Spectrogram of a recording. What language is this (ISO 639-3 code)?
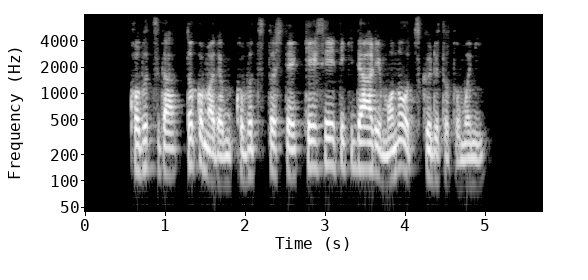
jpn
